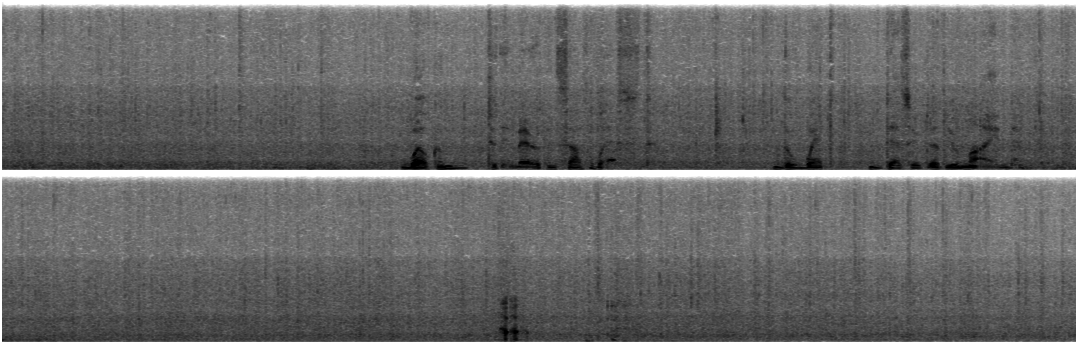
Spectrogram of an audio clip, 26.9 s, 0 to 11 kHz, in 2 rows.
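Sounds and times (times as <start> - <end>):
light rain in the desert of the American Southwest: 0.0 - 26.8
speech: 5.0 - 7.9, 9.6 - 10.2, 10.8 - 13.0.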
